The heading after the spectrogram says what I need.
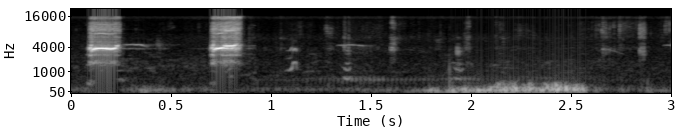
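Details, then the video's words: Two shrill, high-pitched grey francolin notes about half a second apart, followed by a low rumbling noise. "titur ki awaz,grey francolin bird wonderfull sound"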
